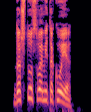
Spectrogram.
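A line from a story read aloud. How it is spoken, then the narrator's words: Exclaiming. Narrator (Russian): воскликнул Нойс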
